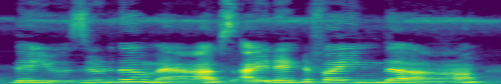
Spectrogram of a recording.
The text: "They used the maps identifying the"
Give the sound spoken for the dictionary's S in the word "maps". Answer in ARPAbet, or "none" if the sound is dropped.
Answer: S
